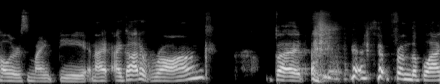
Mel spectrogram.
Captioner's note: laughs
